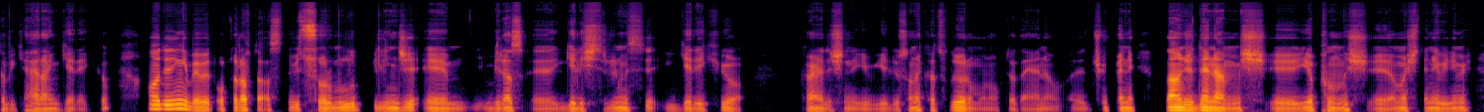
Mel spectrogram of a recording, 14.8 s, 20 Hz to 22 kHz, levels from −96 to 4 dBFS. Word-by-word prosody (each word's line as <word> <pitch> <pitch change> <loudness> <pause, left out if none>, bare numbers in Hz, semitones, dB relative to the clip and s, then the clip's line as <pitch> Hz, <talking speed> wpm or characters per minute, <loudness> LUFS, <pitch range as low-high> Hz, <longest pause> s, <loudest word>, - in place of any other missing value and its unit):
tabii - - -10
ki 85 - -15
her 85 -1 -3
an 80 -1 -4
gerek - - -11
yok - - -10 0.4
ama 145 -1 +5
dediğin 145 +2 +7
gibi 140 -10 +5
evet 90 0 +3
o - - -6
tarafta - - +1
aslında 95 - -9
bir - - -3
sorumluluk 90 +5 +1
bilinci, 85 +3 0
eee, 85 0 0 0.3
biraz, 85 0 -4
eee, 70 0 -10
geliştirilmesi 85 +1 -4 0.2
gerekiyor. 80 -2 -5 0.6
Kardeşin 80 -2 -3
de 70 - -10
gibi 70 -1 -13
geliyor. 60 - -11
Sana 90 +1 -3
katılıyorum 95 -1 -1
bu - - -17
noktada. - - -15
Yani, 70 +5 -12
o, - - -20
eee, 65 0 -16
çünkü, - - -11
hani, 90 0 +1 0.3
daha 100 0 +10
önce 95 -3 +6
denenmiş, 90 -3 +5
eee, 85 - -6
yapılmış, 85 +3 -2
eee, 80 -2 -7
ama, 90 +3 -3
işte, 85 -1 -6
ne 85 -1 0
bileyim, 85 +3 -4
85 Hz, 180 wpm, -23 LUFS, 80-90 Hz, 0.6 s, daha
